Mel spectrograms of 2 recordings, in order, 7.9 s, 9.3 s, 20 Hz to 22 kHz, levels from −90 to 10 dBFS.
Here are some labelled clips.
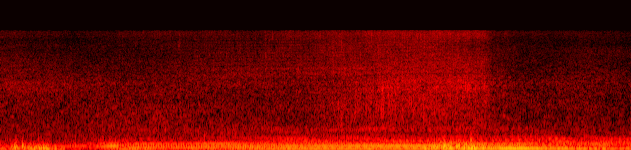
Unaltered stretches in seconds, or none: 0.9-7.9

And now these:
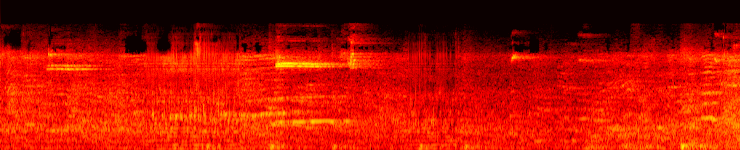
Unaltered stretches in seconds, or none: 0.0-1.8; 3.0-5.1; 5.7-9.3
